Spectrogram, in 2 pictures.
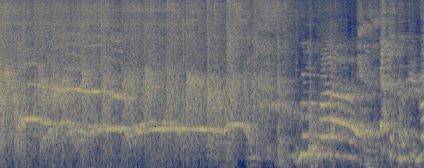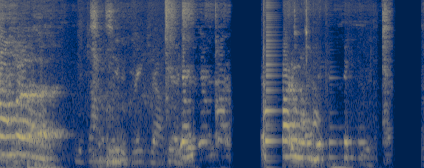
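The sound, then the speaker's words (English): Applause and cheering from a gathered crowd congratulating a young man who has just passed. Dense clapping mixed with voices fills the opening seconds, then breaks up into intermittent talk and shouts. “Congrats, you passed. Give him a hand.”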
